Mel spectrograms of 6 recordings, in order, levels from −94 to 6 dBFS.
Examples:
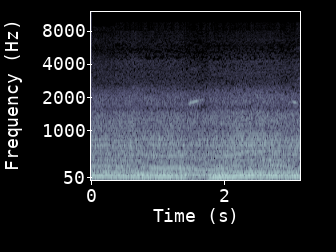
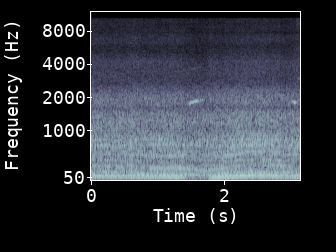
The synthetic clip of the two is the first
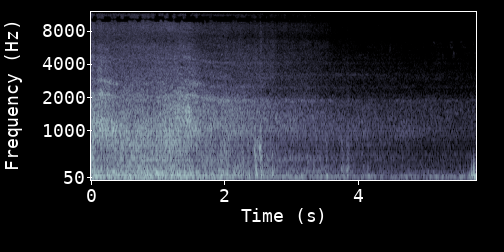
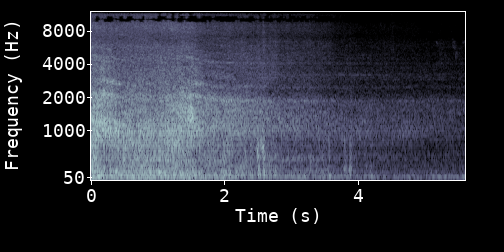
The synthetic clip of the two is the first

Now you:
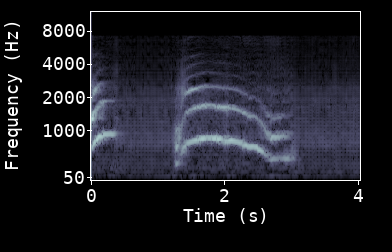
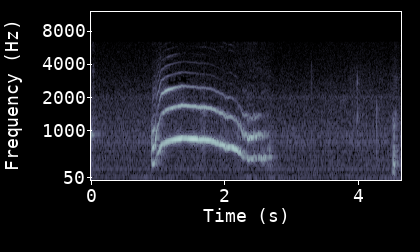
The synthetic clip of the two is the first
